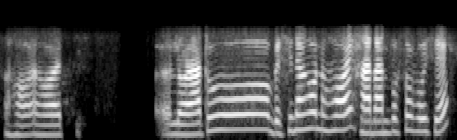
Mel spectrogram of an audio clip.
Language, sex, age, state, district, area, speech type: Assamese, female, 18-30, Assam, Sivasagar, rural, conversation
